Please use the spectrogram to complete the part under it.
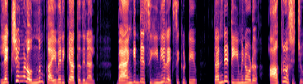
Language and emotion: Malayalam, angry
